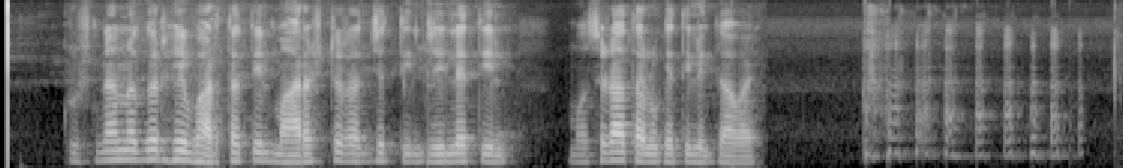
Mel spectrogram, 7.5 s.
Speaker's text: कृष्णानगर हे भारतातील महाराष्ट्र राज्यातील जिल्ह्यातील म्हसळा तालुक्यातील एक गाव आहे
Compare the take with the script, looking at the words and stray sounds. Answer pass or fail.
fail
